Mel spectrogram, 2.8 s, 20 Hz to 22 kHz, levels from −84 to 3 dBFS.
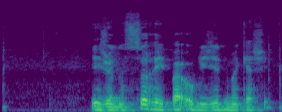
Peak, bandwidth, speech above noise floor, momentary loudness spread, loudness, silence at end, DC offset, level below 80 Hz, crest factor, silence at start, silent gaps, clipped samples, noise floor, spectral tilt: -8 dBFS; 12 kHz; 39 dB; 6 LU; -24 LUFS; 0.1 s; under 0.1%; -58 dBFS; 16 dB; 0.9 s; none; under 0.1%; -62 dBFS; -8 dB/octave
